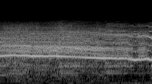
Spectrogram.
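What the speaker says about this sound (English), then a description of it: "when I opened or closed the door to the generator shed and I screamed, that was a real serious scream" A woman's sustained, high-pitched scream of horror rings out loud and close, filling the whole moment without a break, from a scene in the slasher film Friday the 13th: The New Blood as she opens a generator shed door.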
